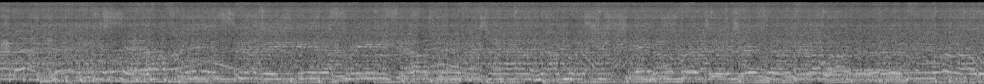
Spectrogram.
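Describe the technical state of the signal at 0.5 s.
At 0.5 s the signal is intact, with no audible technical fault at that moment.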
